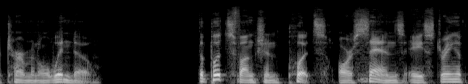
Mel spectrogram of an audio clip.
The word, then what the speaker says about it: puts: are the most popular they are pronounced printf putcar and puts each function is designed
